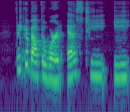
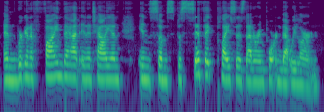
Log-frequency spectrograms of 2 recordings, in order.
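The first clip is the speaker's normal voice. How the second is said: usual speaking voice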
